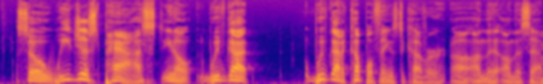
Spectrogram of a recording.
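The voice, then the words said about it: Voice still affected by illness. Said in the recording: “lost all sense of smell and taste for 4 days ... obviously you can hear in my voice. I'm not 100% yet”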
